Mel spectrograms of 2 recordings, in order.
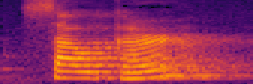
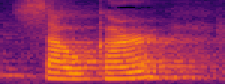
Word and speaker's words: suiker: And this one, sugar in Dutch is suiker. That's the way I pronounce it in daily conversation, suiker.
